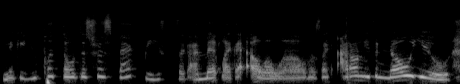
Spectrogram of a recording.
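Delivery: high, exasperated disbelief; incredulous retort. Retold or imitated. Arguing with her date about his text, high and incredulous. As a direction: push it up high in mock disbelief. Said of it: "And I'm like".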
